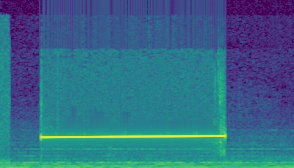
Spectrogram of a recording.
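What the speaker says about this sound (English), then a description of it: "focus on the high ringing noise, which in Taoism is called the high-pitched sound or the universal sound" A steady high-pitched ringing tone, the Taoist universal sound, holds alone at one pitch for about a second and a half over a faint low hum, starting and stopping abruptly.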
